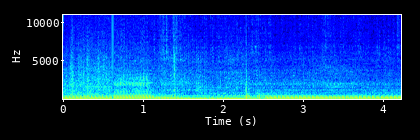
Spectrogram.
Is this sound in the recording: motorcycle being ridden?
yes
